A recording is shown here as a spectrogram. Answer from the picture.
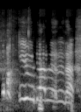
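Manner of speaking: high mock exasperated retort; imitating Matt. Matt snapping back mid-argument, high mock voice. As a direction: throw it back at her, squeaky and dismissive. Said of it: "and he's".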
